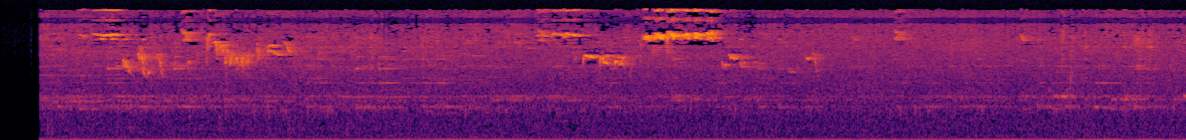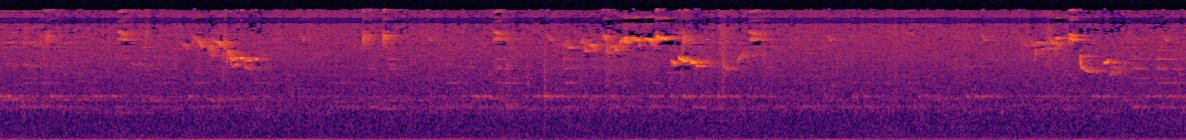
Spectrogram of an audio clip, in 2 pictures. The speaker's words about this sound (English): "Help me, please," the nightingale chirped softly.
